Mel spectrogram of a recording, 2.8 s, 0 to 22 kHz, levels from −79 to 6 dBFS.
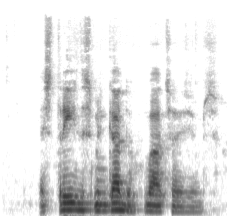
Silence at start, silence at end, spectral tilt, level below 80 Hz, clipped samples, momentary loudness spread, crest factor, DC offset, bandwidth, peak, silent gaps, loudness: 0.5 s; 0.2 s; -7 dB/octave; -54 dBFS; under 0.1%; 15 LU; 16 dB; under 0.1%; 16 kHz; -2 dBFS; none; -18 LUFS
